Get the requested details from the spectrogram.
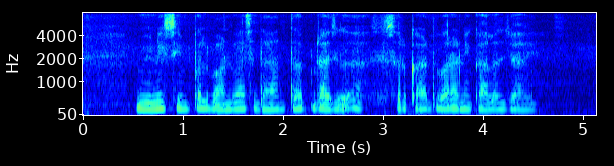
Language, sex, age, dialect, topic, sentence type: Magahi, male, 41-45, Western, banking, statement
